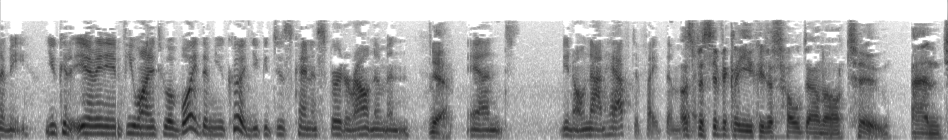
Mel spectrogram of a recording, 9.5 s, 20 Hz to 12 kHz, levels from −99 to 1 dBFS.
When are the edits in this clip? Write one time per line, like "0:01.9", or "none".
none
